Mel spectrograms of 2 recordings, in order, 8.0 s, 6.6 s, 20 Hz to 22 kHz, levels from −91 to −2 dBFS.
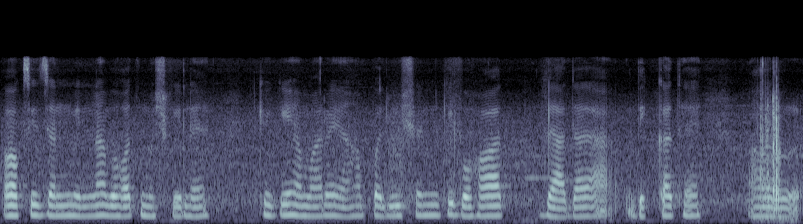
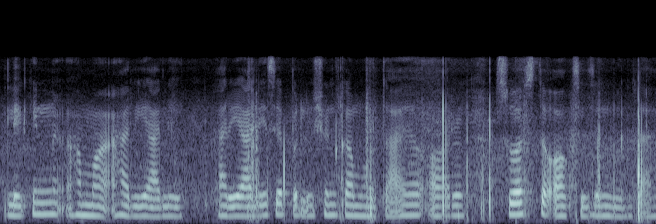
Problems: constant background noise, low volume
